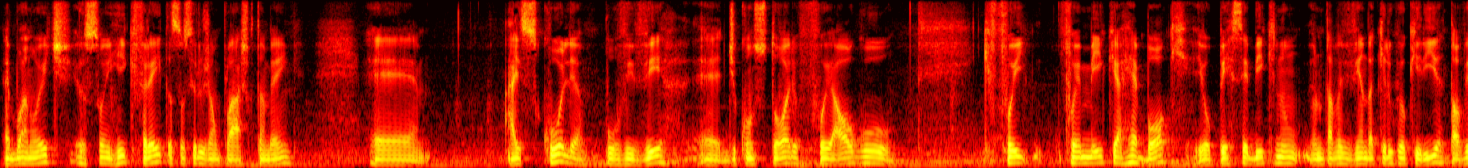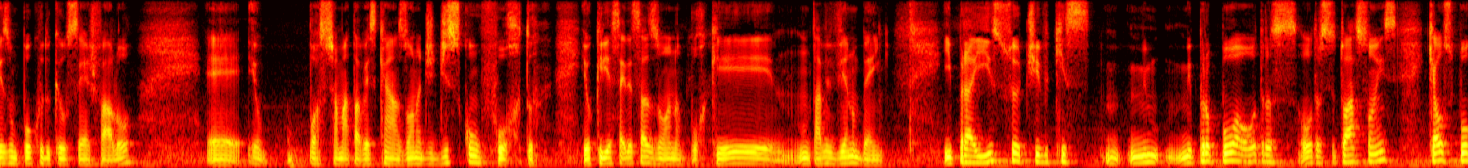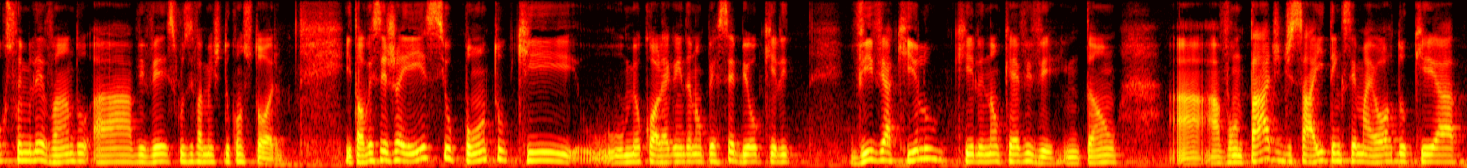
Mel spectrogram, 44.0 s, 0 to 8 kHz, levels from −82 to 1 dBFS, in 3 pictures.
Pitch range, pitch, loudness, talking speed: 90-125 Hz, 105 Hz, -22 LUFS, 175 wpm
